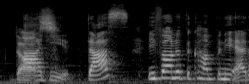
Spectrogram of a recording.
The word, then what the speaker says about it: Adidas: were referring to because they usually pronounce it Adidas. And in Germany, we say Adidas. Adidas. Adidas. Adidas. Super different.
